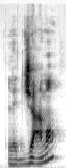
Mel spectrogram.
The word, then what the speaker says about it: leggiamo: Leggo, leggi, legge, leggiamo, senza pronunciare la I, leggete, e di nuovo, suono duro, leggono.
